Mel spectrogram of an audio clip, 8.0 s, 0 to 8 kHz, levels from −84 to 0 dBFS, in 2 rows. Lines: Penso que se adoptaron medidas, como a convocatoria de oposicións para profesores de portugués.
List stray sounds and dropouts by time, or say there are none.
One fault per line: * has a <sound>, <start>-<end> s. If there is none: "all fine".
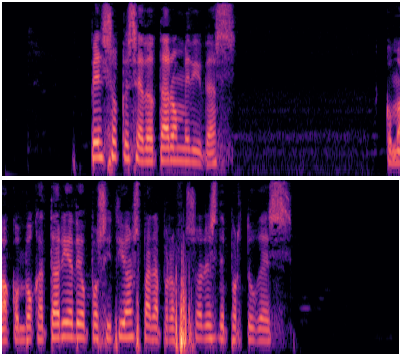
all fine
